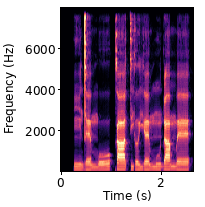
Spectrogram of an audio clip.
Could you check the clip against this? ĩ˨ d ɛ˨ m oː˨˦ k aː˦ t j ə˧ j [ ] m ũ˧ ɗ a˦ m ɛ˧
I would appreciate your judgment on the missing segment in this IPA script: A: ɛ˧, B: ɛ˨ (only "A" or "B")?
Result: A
